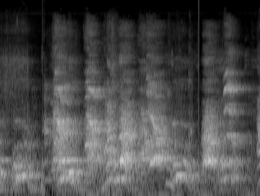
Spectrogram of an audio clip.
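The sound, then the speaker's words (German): A dog barks repeatedly in quick, loud bursts, with brief pauses between barks and no talking. “Ist das jetzt jemand, der spazieren geht oder der Hund, der jetzt geliefert wird?”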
